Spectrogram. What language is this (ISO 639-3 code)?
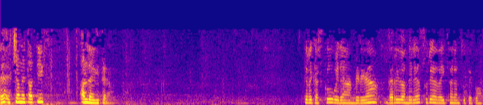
eus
